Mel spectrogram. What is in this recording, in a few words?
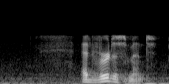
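"advertisement", Canadian English, male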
